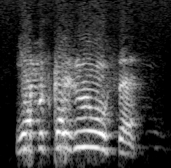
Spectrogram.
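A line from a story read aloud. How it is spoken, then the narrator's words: Irritated explanation. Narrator (Russian): объяснил Джордж раздраженно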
